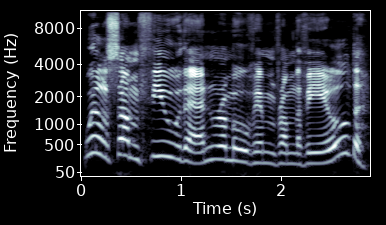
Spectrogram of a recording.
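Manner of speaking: courteous suggestion. A narrator's reading. Knight asks the crowd to carry off the loser, courteous. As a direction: suggest it politely to the watching knights. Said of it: "Mander Allen suggested".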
